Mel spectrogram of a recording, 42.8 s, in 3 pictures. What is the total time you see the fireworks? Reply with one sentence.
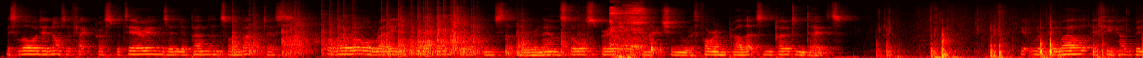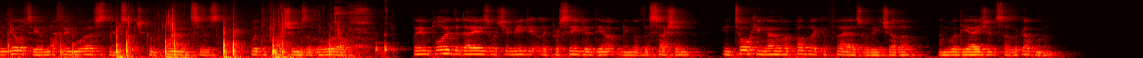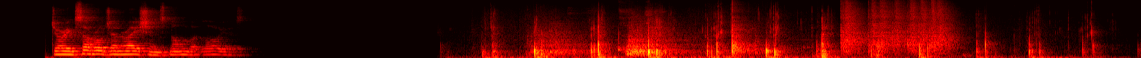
You can hear the fireworks for 11 seconds altogether.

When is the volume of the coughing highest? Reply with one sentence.
The loudest moment of the coughing is at 8 seconds.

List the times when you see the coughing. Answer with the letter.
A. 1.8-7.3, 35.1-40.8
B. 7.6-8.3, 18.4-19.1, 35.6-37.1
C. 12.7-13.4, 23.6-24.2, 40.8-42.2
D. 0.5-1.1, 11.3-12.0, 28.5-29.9
B.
